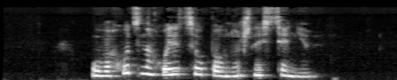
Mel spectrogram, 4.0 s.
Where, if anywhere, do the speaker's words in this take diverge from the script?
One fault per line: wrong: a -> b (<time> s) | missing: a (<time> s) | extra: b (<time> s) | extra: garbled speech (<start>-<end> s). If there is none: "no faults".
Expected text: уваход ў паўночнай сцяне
extra: знаходзіцца (1.4 s)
